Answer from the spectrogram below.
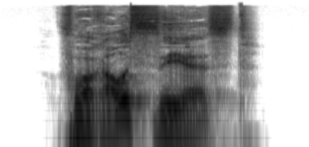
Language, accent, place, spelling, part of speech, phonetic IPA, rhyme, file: German, Germany, Berlin, voraussehest, verb, [foˈʁaʊ̯sˌzeːəst], -aʊ̯szeːəst, De-voraussehest.ogg
- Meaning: second-person singular dependent subjunctive I of voraussehen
